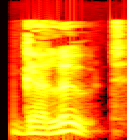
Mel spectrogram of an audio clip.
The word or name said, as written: galoot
